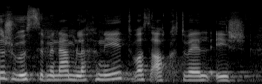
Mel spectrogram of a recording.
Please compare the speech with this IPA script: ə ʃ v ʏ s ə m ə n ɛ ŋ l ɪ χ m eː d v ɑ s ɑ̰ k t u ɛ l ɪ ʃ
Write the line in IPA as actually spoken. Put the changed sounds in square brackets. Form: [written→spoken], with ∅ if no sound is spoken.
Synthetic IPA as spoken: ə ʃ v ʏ s ə m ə n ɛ [ŋ→m] l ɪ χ [m→n] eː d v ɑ s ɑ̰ k t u ɛ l ɪ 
